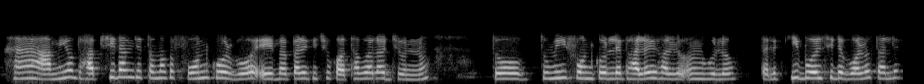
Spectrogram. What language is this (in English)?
Bangla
